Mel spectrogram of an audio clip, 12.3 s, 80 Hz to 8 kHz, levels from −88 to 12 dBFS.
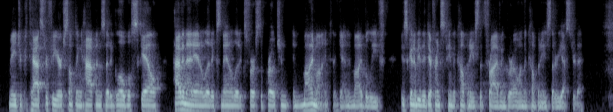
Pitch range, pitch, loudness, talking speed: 100-105 Hz, 105 Hz, -21 LUFS, 210 wpm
